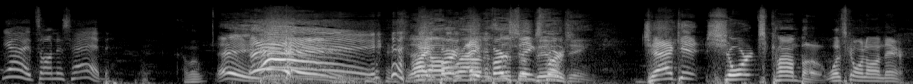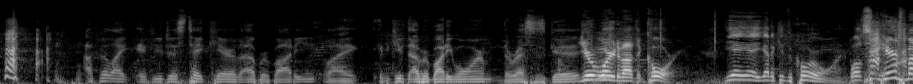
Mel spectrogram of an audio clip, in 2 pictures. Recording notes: live at BWW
